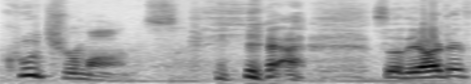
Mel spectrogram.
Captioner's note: laughs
